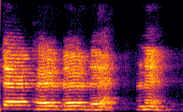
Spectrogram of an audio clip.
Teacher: मूर्धन्य वर्ण में ट वर्ग, ट वर्ग पूरा यानी ट ठ ड ढ ण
